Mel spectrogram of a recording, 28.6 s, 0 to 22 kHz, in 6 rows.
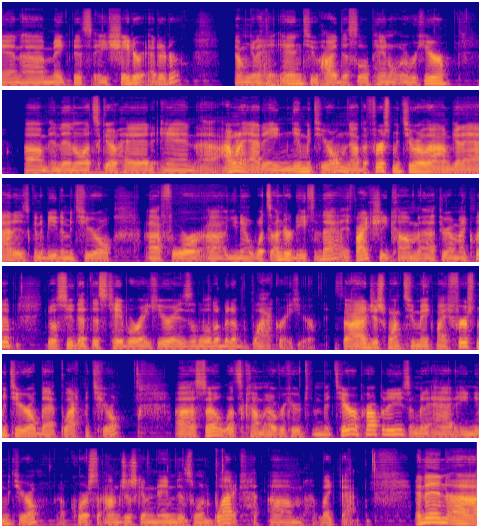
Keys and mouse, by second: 4.8 n, 4.8 t, 13.6 drag, 14.1 shift+middle drag, 17.7-18.1 shift+middle drag, 18.1 shift+click, 18.1 shift+middle click, 23.5 right click, 24.6-26.0 right drag, 27.6 shift+middle click.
